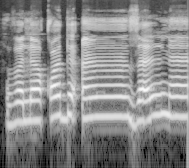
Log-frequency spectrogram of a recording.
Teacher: وَلَقَدْ أَنزَلْنَا إِلَيْكَ آيَاتٍ بَيِّنَاتٍ۔ وَلَقَدْ دال پہ کلکلہ کریں گے، قاف مستعلیہ حروف ہے، نون کا اخفا کریں گے · زلنا نون پہ جو مد ہو رہی ہے مد جائز منفصل ہو رہی ہے، اس کی مقدار 3 الف ہے کھینچنے کی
